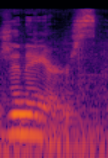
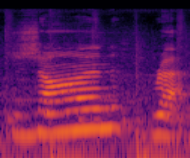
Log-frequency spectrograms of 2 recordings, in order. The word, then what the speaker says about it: genre: times when people see the word genre they pronounce it generis but I want you guys to say the word with me John Rhett say it again genre good job genre means category and so sometimes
